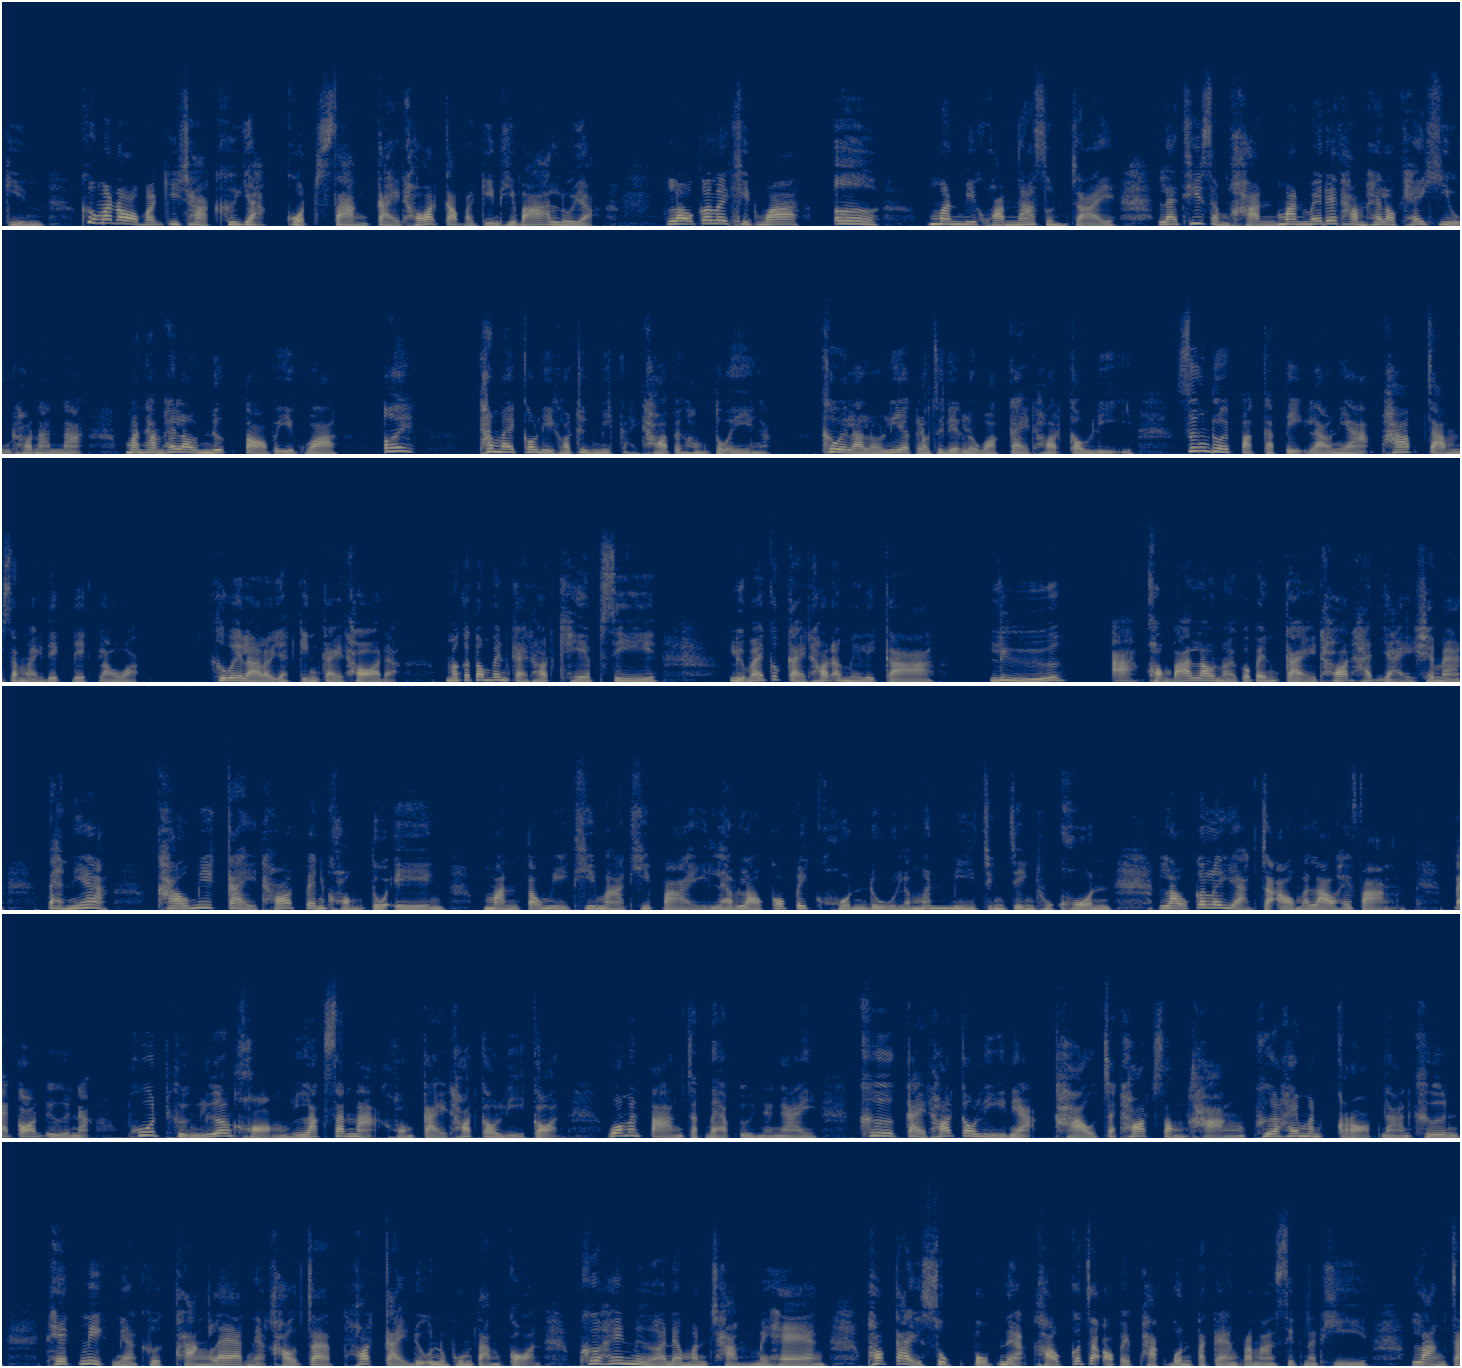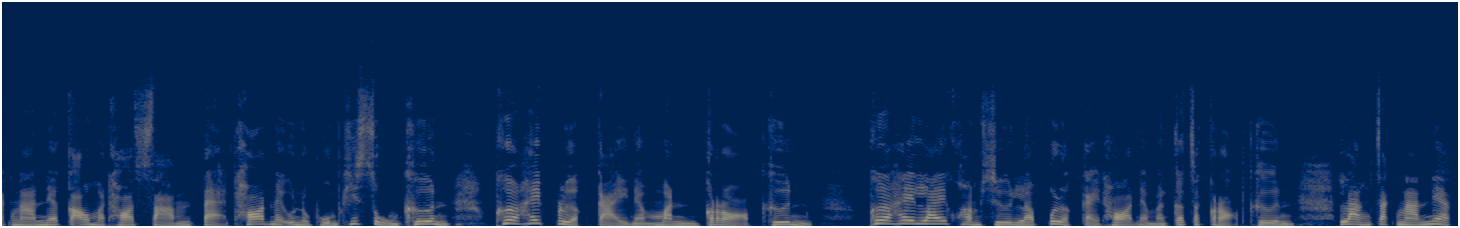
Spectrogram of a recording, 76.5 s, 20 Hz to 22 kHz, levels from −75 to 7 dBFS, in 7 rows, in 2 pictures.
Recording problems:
none

